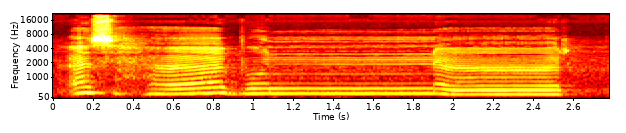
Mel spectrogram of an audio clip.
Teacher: نون کے پاس شد ہے، اس لیے یہاں پہ غنہ کرتے ہوئے چلیں گے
